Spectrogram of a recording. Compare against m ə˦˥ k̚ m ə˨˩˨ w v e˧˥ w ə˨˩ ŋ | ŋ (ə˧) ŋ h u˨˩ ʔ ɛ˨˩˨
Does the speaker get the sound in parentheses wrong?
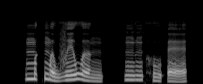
no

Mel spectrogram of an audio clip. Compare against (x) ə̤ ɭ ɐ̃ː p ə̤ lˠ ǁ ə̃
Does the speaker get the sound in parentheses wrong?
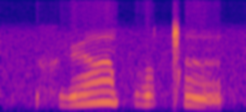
no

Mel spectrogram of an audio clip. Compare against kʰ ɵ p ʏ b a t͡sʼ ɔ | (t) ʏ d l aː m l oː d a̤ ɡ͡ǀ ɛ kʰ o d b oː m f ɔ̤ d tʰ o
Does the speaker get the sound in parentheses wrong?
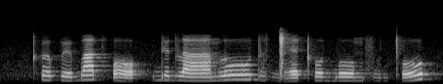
yes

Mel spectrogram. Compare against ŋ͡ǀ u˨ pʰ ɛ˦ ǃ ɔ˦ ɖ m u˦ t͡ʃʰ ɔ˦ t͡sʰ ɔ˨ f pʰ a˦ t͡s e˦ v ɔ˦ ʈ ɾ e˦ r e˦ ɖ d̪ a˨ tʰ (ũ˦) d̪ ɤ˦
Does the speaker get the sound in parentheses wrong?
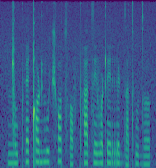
yes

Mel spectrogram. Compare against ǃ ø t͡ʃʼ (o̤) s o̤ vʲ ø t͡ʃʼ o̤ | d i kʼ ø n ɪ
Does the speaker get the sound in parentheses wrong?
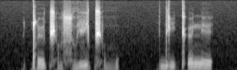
yes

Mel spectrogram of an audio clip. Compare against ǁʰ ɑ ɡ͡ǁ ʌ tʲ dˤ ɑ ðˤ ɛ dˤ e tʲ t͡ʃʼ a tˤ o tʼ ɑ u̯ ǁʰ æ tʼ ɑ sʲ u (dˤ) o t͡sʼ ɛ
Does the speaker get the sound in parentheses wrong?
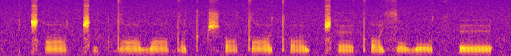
yes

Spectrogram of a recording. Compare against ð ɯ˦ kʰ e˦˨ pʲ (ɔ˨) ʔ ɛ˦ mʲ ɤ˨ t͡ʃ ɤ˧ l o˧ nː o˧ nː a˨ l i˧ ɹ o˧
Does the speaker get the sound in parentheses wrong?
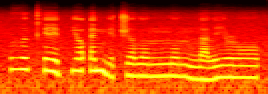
yes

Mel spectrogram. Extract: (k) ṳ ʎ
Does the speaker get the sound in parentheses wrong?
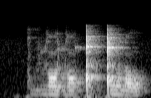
no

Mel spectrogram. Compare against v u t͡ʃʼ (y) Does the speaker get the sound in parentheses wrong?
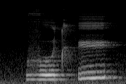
no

